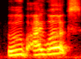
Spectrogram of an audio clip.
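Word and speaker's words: Ub Iwerks: don't know how to say his name ub ub i works oh boob i worked right mickey mouse yeah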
